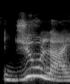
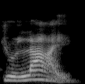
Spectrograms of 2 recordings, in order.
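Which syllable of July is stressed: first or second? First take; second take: first; second. First: The stress is on the first syllable. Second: The stress is on the second syllable. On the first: The speaker calls it wrong. "no decimos July" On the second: The speaker calls it right. "la sílaba tónica es la segunda"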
